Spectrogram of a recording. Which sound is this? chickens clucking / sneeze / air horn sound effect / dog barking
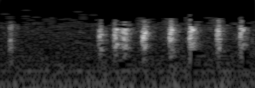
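chickens clucking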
